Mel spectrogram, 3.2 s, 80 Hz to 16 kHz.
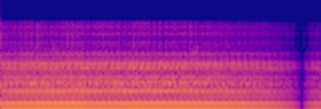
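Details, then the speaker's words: Three-phase motor on a bench grinder run with a far oversized capacitor hums and vibrates loudly, heavy harsh buzzy hum; calculator gives 25 µF as correct, though it spins freely by hand. "так вот будет как вы видите на двигателе стоит конденсатор 4 53 фарада при этом двигатель очень сильно шуметь вибрирует"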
